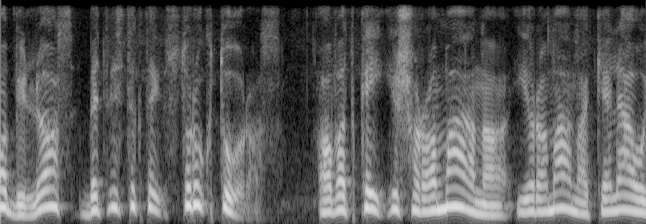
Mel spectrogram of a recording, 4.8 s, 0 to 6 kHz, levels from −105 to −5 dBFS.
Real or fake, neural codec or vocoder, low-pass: real; none; 5.4 kHz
